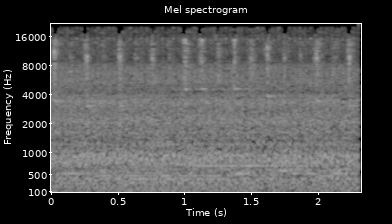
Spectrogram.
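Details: Suzuki Swift after defective ECU repair fixed a crank/no-start, warming up with lost-ECM-communication codes now history: steady even low hum with no knocks or stumbles. Normal idle.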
